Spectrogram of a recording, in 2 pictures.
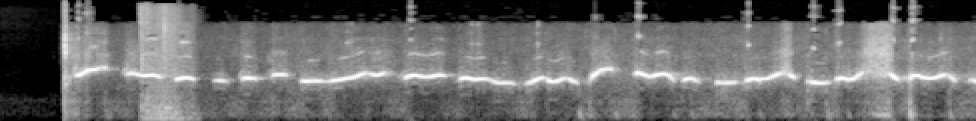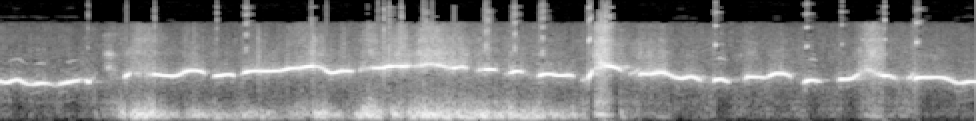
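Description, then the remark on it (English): A person whistles a meandering, wavering tune for about twelve seconds, steady and fairly loud, with a burst of low rumbling noise and a few sharp clicks partway through. “Oh, hold on. Whistle for a second.”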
